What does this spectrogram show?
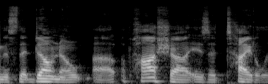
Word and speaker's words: Pasha: 34 weeks from this week is the 100-year anniversary of the assassination of Talat Pasha. I always mispronounce it. I say Pasha, but it's Pasha, right?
